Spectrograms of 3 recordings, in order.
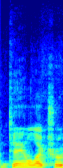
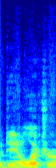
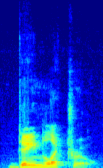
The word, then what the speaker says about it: Danelectro: by uh Dan Electro now if you ask how to pronounce Dan Electro if you ask the internet how to pronounce it then the thing that pops up says Dane Electro it it treats the first four letters like it's sounding Out the word Dane and so it will actually tell you to pronounce it Dane Electro um if you look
